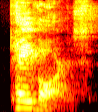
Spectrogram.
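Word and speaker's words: CAIVRS: pull your credit through Kars I believe it's how it's pronounced it's it's spelled c a i v RS they even though it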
